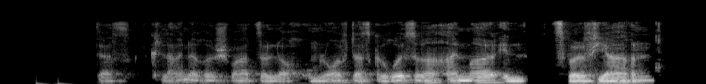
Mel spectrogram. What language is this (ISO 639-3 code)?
deu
